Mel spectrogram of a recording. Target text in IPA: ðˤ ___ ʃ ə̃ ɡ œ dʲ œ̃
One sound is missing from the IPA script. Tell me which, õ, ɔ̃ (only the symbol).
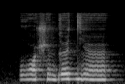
õ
